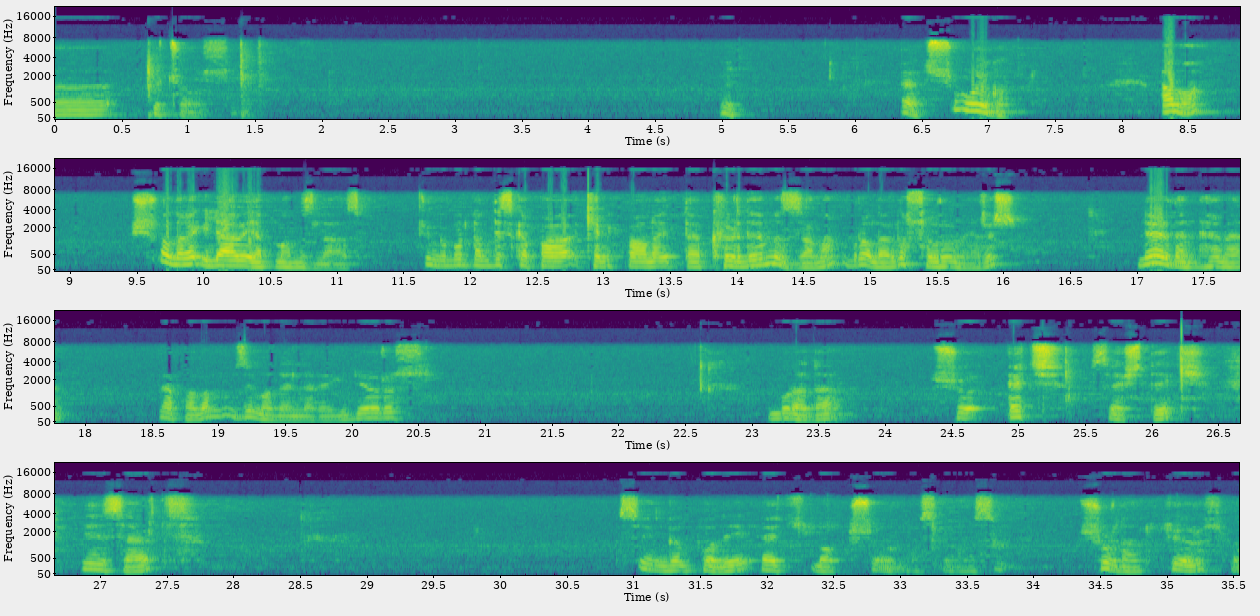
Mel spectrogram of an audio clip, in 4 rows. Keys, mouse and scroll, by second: 3.1 click, 6.4 scroll up 1, 7.3-14.3 drag, 14.3 scroll down 1, 20.6 click, 25.4 space, 31.7 space, 33.3 space, 35.2-35.5 drag.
